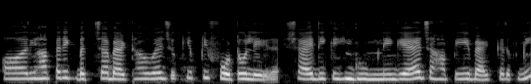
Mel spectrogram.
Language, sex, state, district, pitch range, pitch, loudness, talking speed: Hindi, female, Uttar Pradesh, Muzaffarnagar, 245-270 Hz, 255 Hz, -17 LUFS, 315 wpm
